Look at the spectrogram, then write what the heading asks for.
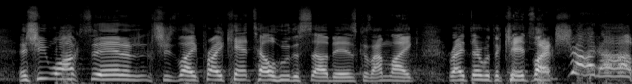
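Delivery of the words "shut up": acted-out very high, frantic, out-of-control screaming. Retelling snapping at loud kids as the sub: imitating own frantic yelling. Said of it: "losing my mind".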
